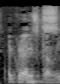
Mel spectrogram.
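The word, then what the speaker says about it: Aggretsuko: Okay, so I can say that firstly, I watched Agretsuko, or however it's pronounced. – Agretsuko, yeah. – What? – Agretsuko, yeah. – Agretsuko, okay.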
